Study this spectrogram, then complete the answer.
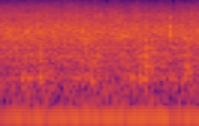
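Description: Vegetables sizzle steadily in hot ghee in a pot, with a continuous close frying hiss and faint stirring scrapes as the pieces are coated at the start of cooking a potato-chestnut soup.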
